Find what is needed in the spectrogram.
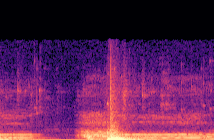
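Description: Hand drum struck in a slow, steady beat, about one stroke every second and a quarter, under a group of voices singing a long held note. The singing breaks off briefly just before the drum stroke a little past halfway, then comes back.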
